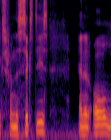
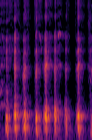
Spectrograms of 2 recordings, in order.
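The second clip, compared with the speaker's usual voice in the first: breathy laugh; 8 semitones higher than usual. Real, not acted. Laughs at own joke.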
